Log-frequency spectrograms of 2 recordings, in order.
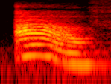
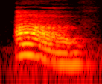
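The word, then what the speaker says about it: אב: In Hebrew, it's av, bat, av, and it's also av in Aramaic.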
